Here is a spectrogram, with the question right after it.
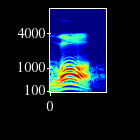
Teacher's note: غین کا مخرج ہے حلق کا اوپر والا حصہ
